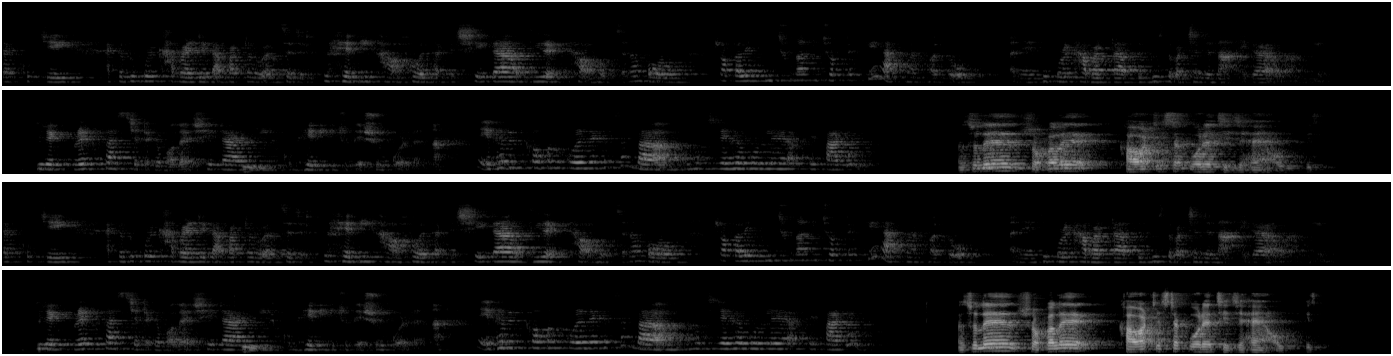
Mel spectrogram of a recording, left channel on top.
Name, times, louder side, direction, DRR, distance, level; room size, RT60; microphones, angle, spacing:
voice 1, 0.0-8.3 8.6-13.2 14.2-22.5, equal, ahead, -1 dB, 0.9 m, -49 dB
voice 2, 23.5-24.7 25.1-27.0, right 5 dB, 85° right, 7 dB, 0.5 m, -32 dB
6.2 x 4.1 x 4.0 m, 0.91 s
head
